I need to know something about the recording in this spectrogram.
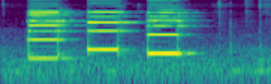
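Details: Three rising electronic tones, each about a fifth of a second, from a Hamilton transport ventilator set up for neonatal use, sounding its alert during setup.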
